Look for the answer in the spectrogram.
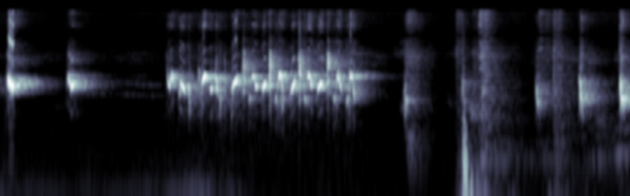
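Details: Yellow-vented bulbul singing hard to challenge a rival: two clear notes, then a rapid rattling chatter of warbled phrases, then a sharp knock and several loud separated notes, over a low background hum early on.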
